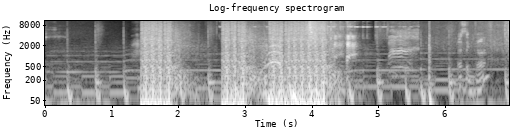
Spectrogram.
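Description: Cartoonish gunfire in the Veggie Killer video game, bursts of rapid shots with clinking, metallic echoes over game music, and a player talking in between.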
